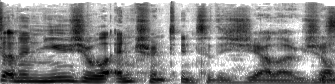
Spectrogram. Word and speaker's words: giallo: I think this movie is counted as being part of a sort of film school, which I think is referred to as giallo. I think that's the Italian pronunciation of it. – Giallo.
